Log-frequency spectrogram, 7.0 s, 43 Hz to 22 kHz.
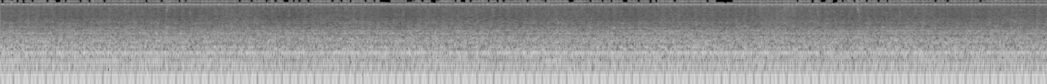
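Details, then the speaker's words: LG WM3600HWA direct-drive front-loader, about 4.5 years old, Normal cycle with Extra High Spin and two coats, never reaching 1300 RPM. Steady deep hum with slight shudder from load; runs normally. "Bit shaky, I could feel the vibration. But it sounds like we're continuing to speed up. Hopefully. That's like 1150 or something."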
